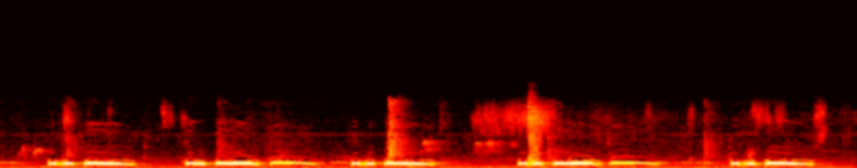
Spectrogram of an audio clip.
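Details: Lure spotted dove kept by a breeder in Ba Vi, Hanoi, Vietnam, cooing steadily: four repeated phrases roughly every two seconds, each two quick clipped notes then a longer drawn-out falling coo, with faint chirps and clicks behind.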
